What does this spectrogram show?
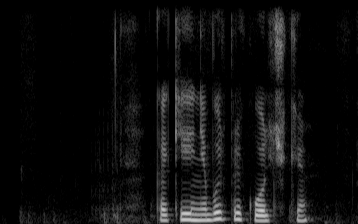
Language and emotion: Russian, neutral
